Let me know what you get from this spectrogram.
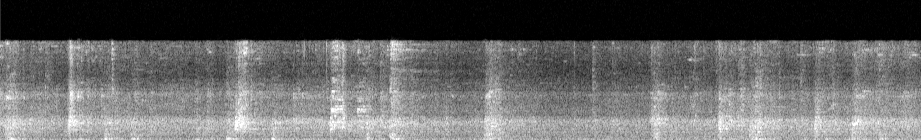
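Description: Pakistan Railways passenger coaches rolling along a platform as an express train arrives. The wheels run with a steady rumble and a run of uneven clacks over the rail joints.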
